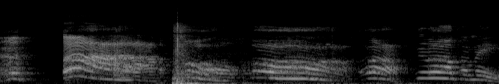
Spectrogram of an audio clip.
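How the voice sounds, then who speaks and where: A man's put-on character voice, extremely high-pitched, raised and projected, very slow, with long, frequent pauses. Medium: short film.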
